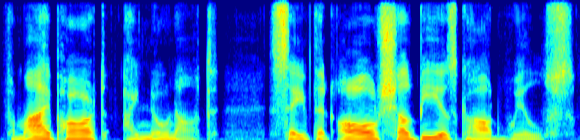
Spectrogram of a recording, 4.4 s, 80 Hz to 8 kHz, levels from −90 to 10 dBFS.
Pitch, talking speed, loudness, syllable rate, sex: 115 Hz, 195 wpm, -19 LUFS, 3.7 syllables/s, male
